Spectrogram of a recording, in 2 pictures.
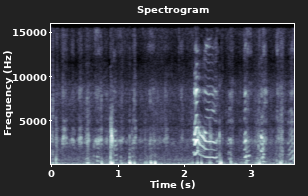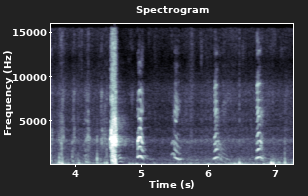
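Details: A pug gives short, high yips and whiny barks that bend up and down, sounding angry, apparently while wanting food.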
